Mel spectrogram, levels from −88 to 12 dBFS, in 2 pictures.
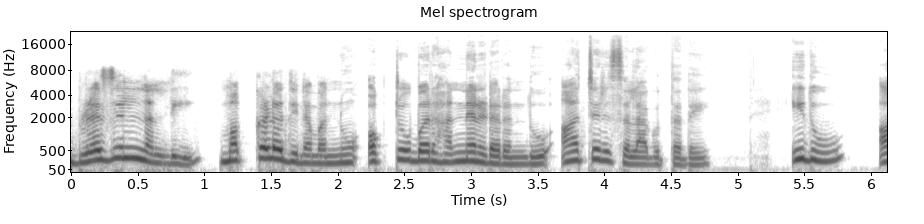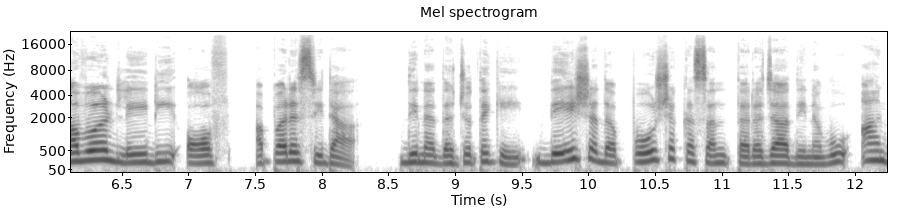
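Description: For the first 2.0 s the speech is dull, with nothing above 8.5 kHz, then abruptly sharpens: an adaptive stream starting at a low bitrate, consistent with roughly 12 kbit/s Opus stepping up to 64 kbit/s.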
